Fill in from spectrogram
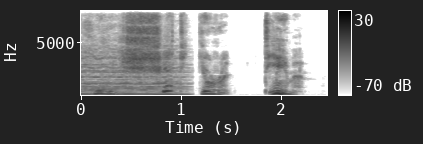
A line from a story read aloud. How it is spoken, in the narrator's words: Wade breathed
